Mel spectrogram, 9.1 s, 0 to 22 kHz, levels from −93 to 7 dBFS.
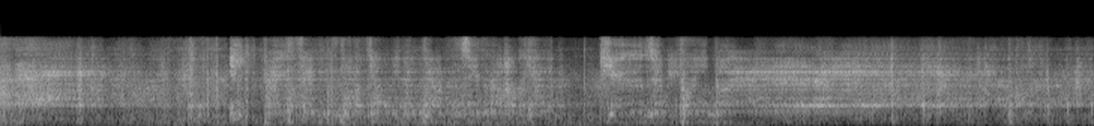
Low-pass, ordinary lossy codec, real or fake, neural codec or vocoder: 7.2 kHz; none; fake; codec, 16 kHz in and 24 kHz out, 0.8 kbps, FocalCodec, streaming, 65536 codes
